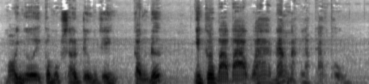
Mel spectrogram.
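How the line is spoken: Very low voice, wry smile. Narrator (Vietnamese): Ngao Trường Thanh hơi nhép mép cười, rồi hạ giọng thật thấp nói

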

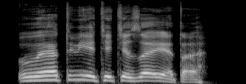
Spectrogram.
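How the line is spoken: Alchemist moaning. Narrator (Russian): простонал алхимик

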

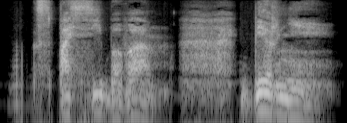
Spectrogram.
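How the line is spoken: Whisper. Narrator (Russian): прошептала она

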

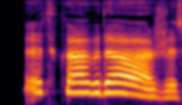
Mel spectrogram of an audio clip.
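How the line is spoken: Sleepy. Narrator (Russian): сонным голосом спросил господин Пепперминт

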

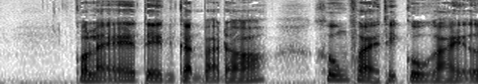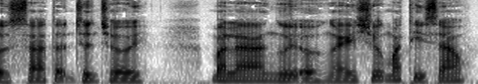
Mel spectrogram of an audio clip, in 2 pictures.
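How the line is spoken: Laughing, vague reply. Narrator (Vietnamese): Lâm Trình bật cười, mơ hồ đáp lại cô

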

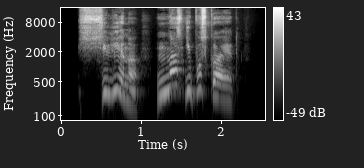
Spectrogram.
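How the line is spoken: Indignant boy. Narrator (Russian): Возмущенно сказал мальчишка

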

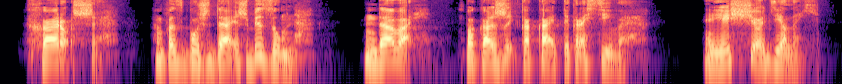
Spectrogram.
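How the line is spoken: Hoarse rasp. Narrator (Russian): прохрипел

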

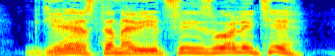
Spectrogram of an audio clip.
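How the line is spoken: Coachman shouted. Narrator (Russian): крикнул кучер

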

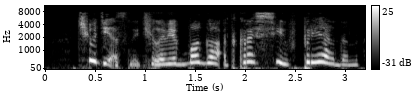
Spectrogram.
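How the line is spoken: Joyful sigh. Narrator (Russian): вздохнула госпожа Эйнер, радостно сжав руки

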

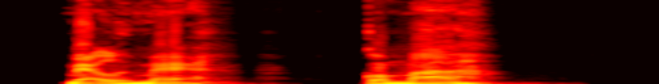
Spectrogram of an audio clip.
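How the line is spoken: Terrified fleeing scream. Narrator (Vietnamese): gã vừa hét lớn

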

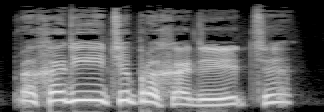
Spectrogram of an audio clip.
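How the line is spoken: Creaky voice. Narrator (Russian): проскрипел он

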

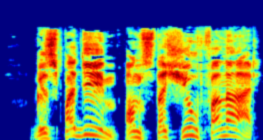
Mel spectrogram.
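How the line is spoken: Shouted. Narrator (Russian): закричал Джозеф

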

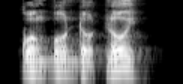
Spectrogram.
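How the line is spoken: Shaken, ceaseless roaring. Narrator (Vietnamese): Trong lòng mông trùng chấn động, không ngừng gào thét

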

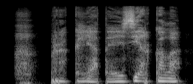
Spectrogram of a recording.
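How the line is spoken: Hiss. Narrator (Russian): шипела Сара

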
